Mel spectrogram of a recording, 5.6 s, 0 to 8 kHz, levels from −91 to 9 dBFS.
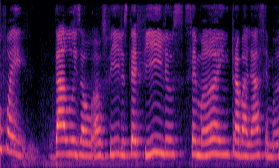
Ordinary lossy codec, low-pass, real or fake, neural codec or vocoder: none; 7.2 kHz; fake; codec, 16 kHz in and 24 kHz out, 2.2 kbps, FireRedTTS-2 codec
